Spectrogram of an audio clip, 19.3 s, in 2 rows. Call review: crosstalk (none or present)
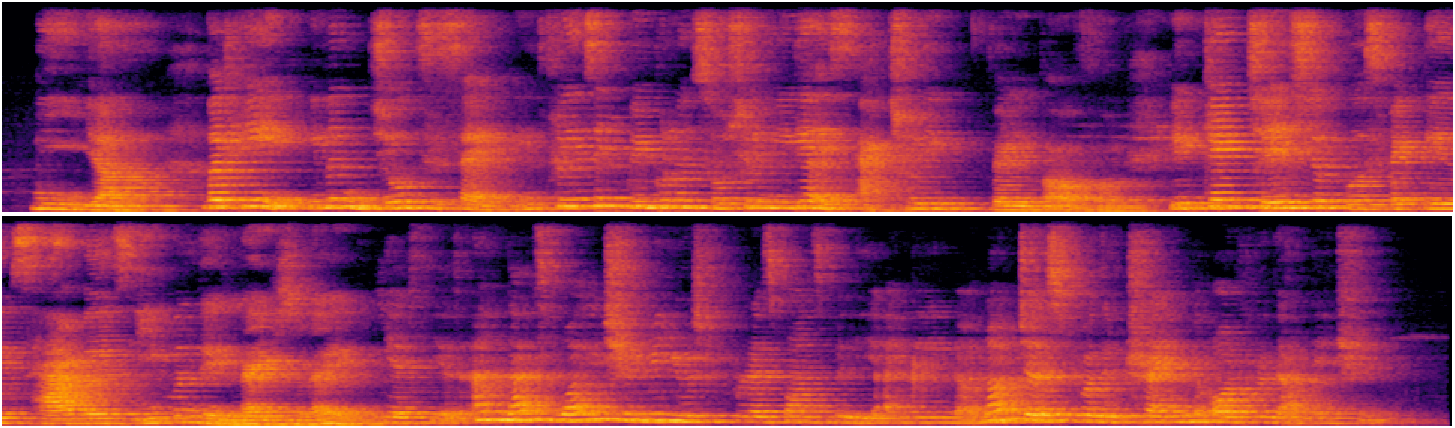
none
